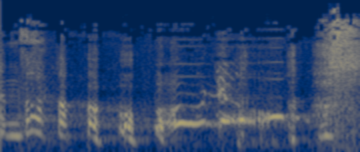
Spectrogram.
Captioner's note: laughs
